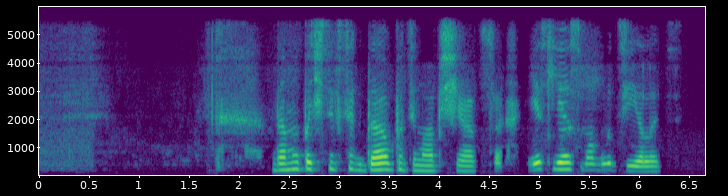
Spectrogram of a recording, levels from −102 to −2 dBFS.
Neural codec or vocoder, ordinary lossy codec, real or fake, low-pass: none; none; real; 5.4 kHz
